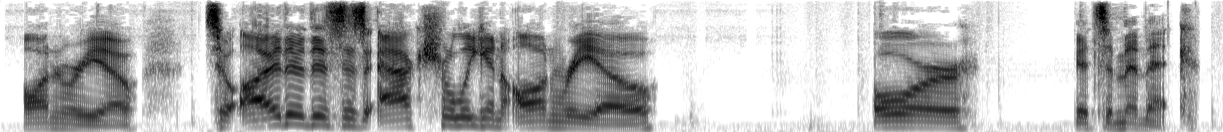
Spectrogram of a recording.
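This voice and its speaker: A man's voice: medium pitch, no room sound. A man streaming a ghost-hunting game live, casually thinking aloud and explaining his moves to the chat. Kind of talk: live gameplay commentary.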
